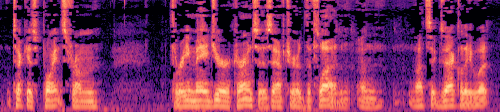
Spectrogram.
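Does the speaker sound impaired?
No.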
